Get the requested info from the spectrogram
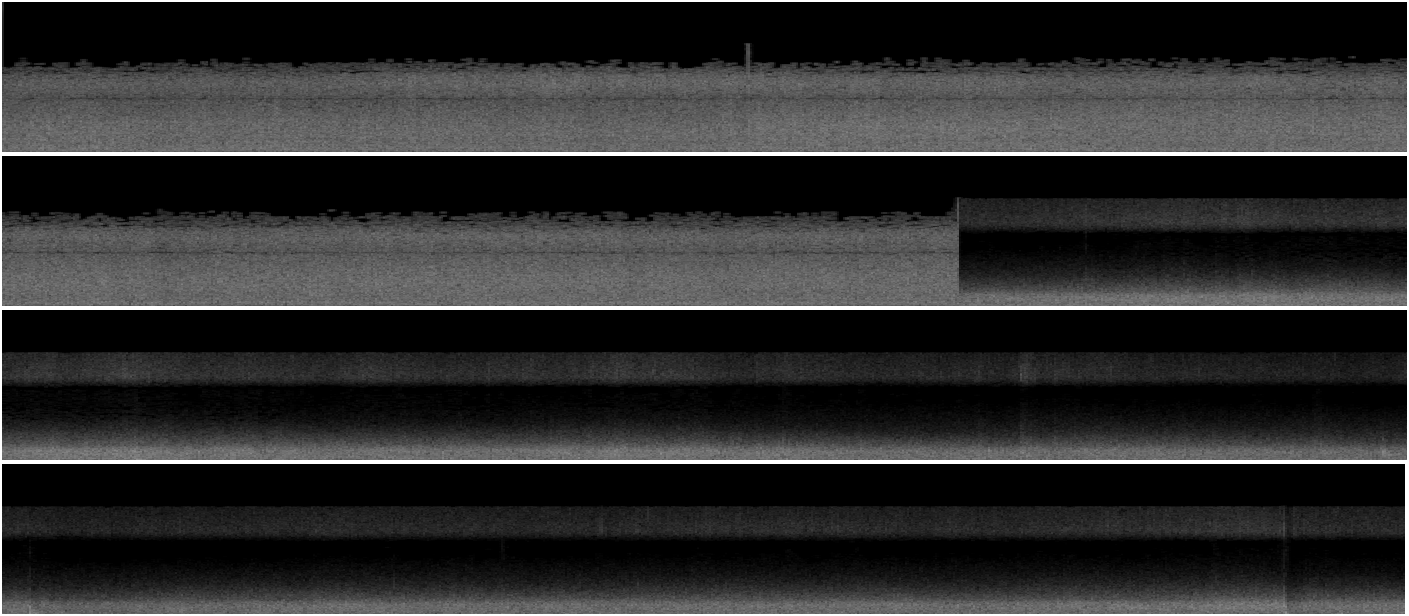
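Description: Whitewater river rapids rushing steadily. About twelve seconds in, the sound turns muffled and deeper, with a low rumble and a few knocks, heard from on the kayak in the rapids.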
